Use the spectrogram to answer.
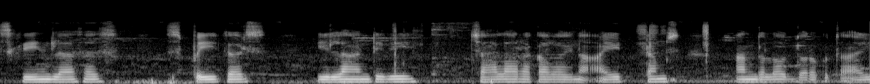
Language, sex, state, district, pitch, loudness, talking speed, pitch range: Telugu, male, Andhra Pradesh, Sri Satya Sai, 120 Hz, -19 LUFS, 60 wpm, 115-125 Hz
